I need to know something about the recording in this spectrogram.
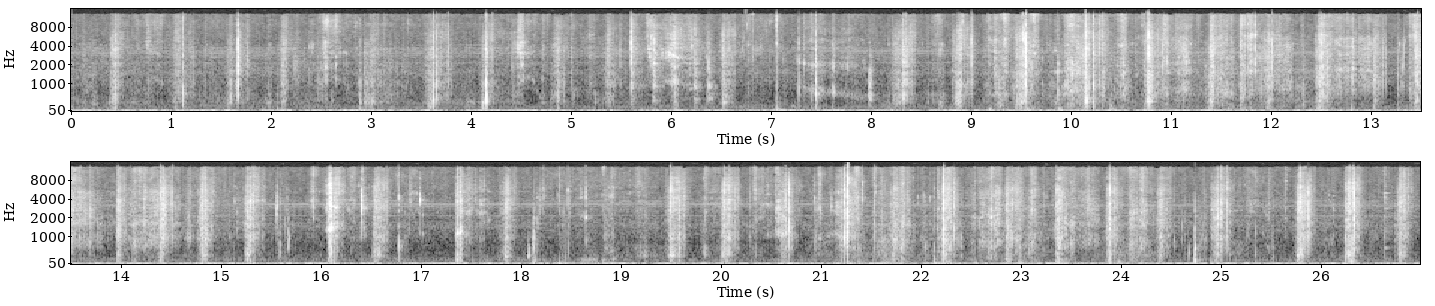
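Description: Ice mixed with matcha powder being chewed and crunched close to a clip-on microphone: a dense, unbroken run of crisp crunches, several a second.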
